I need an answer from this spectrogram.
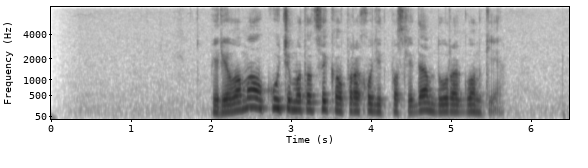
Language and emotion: Russian, neutral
